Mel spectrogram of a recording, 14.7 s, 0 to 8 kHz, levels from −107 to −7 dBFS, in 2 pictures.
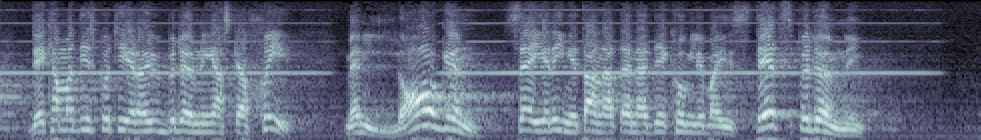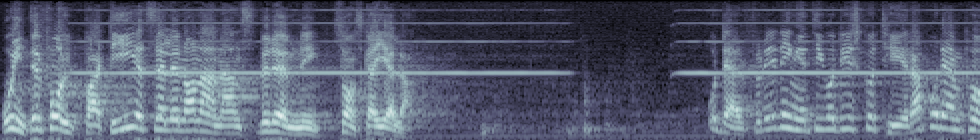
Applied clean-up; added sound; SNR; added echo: none; Bowed string instrument; 13 dB; reverberation time 0.1 s.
